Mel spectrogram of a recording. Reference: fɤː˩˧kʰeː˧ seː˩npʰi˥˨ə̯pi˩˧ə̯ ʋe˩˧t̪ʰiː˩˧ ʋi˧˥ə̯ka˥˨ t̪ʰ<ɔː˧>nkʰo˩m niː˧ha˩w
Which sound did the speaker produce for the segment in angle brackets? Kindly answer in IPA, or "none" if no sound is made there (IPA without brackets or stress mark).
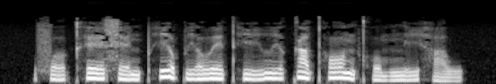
ɔː˥˨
